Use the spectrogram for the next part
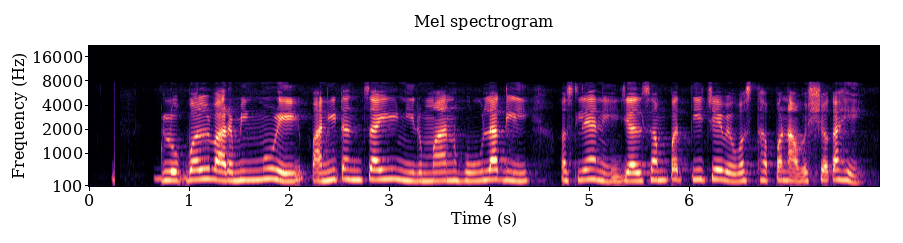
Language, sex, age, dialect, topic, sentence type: Marathi, female, 25-30, Varhadi, agriculture, statement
